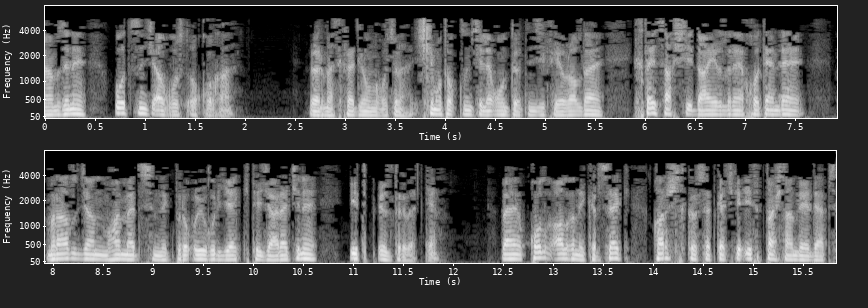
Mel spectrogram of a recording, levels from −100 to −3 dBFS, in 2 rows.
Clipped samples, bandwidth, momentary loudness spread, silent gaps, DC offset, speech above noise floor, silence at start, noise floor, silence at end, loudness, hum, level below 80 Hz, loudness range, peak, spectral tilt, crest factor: under 0.1%; 5.8 kHz; 7 LU; none; under 0.1%; 50 dB; 0 s; -68 dBFS; 0 s; -18 LUFS; none; -38 dBFS; 2 LU; 0 dBFS; -12 dB/octave; 16 dB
